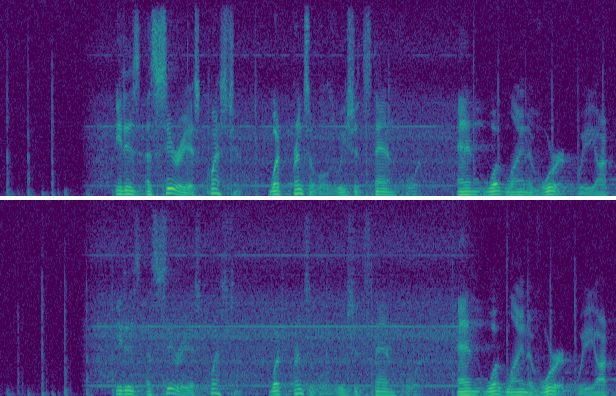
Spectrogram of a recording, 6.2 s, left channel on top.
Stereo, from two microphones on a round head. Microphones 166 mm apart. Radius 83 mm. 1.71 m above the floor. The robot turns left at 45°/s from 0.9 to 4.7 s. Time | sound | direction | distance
1.1 | a man speaking | 140° left | 0.6 m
